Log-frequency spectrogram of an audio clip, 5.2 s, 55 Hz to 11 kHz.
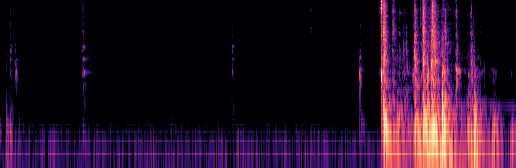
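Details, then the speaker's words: Community well pump system with 1¼-inch pipe, building about 57 PSI, with the pressure switch turned down: scattered sharp knocks build into heavy rapid banging as water hammer drives the check valve back and forth. "the water hammer effect is making the check valve move back and forth back and forth back and forth"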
